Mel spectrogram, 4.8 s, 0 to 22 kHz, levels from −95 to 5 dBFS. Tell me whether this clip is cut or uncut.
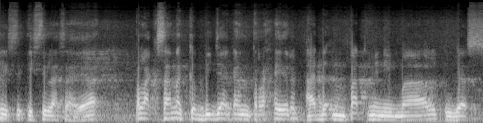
cut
